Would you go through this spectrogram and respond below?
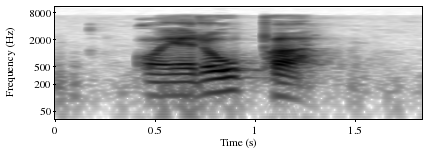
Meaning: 1. Europe (a continent located west of Asia and north of Africa) 2. The European legal space; the territory characterized by the European Union
- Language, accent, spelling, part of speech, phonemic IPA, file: German, Austria, Europa, proper noun, /ɔʏ̯ˈʁoːpa/, De-at-Europa.ogg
